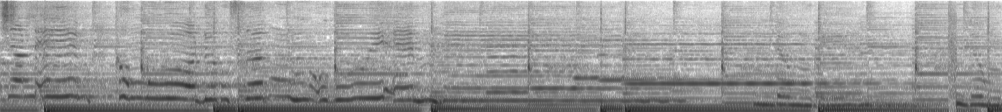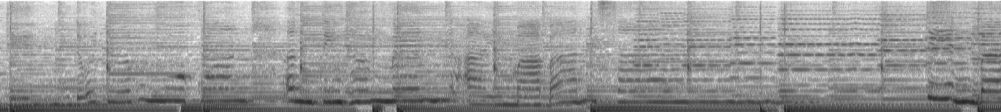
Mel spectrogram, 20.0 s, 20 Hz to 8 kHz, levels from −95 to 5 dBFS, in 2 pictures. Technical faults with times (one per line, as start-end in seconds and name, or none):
9.48-9.56 sound dropped by the voice detector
